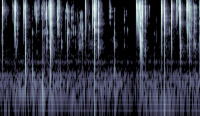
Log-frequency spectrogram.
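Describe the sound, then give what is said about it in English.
ASMR mouth smacking: many wet, sticky clicks and smacks of lips and tongue, irregular and close, with short pauses between bursts and no talking. “Yeah, I would have tuned out right at that mouth smacking. That's kind of gross.”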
